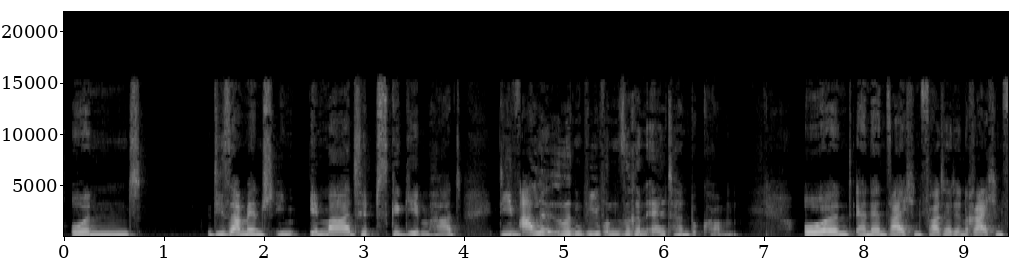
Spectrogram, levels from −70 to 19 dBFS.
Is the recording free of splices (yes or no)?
no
